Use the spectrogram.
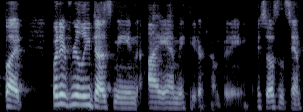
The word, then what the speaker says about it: IAMA: Tell me a little bit about IAMA. First of all, what does IAMA stand for? Okay, so it is pronounced I am a, and it literally just means I am a theater company.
